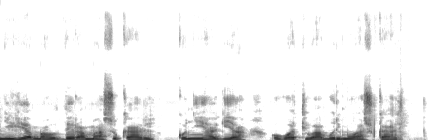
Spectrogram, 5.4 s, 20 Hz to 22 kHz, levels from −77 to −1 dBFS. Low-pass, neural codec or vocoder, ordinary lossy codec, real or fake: 19.8 kHz; none; none; real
